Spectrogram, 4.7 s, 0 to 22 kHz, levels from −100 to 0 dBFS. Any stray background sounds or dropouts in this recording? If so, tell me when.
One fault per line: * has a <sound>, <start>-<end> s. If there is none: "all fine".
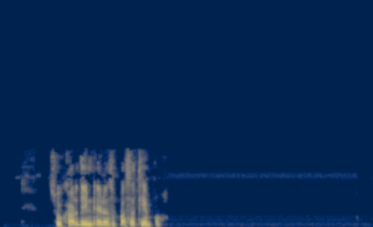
all fine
